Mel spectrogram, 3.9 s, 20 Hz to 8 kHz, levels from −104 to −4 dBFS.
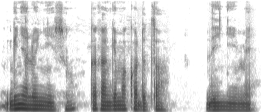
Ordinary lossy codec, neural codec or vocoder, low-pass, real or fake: none; none; none; real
